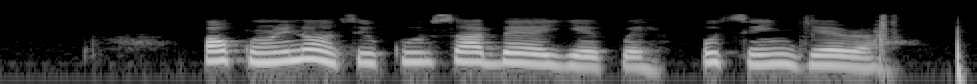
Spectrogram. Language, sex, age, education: Yoruba, female, 30-45, tertiary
